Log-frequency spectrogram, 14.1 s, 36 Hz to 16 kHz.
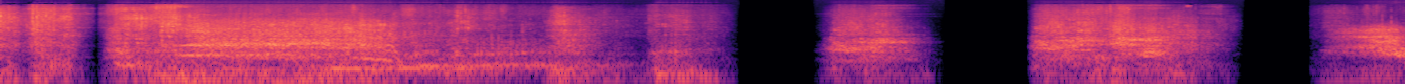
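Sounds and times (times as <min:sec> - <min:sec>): deep creature roar: 0:00.0 - 0:07.3, 0:10.3 - 0:12.4.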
